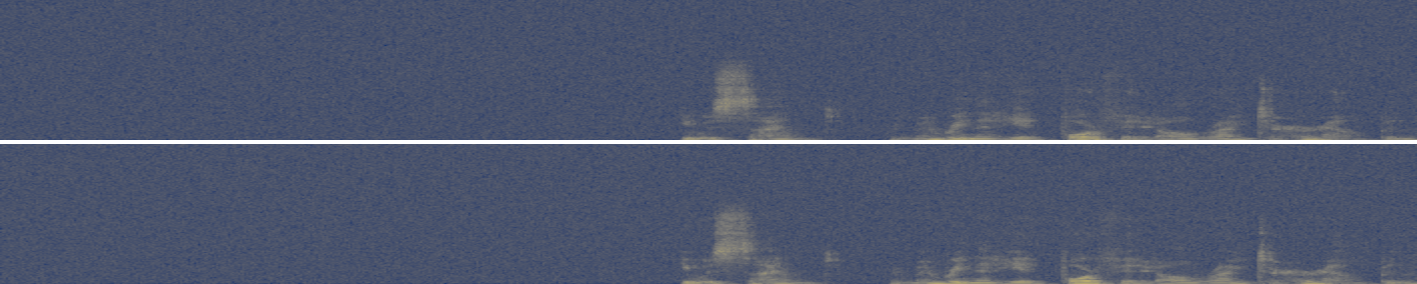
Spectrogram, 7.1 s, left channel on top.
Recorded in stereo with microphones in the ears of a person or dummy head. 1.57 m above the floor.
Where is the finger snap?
I don't hear a finger snap.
